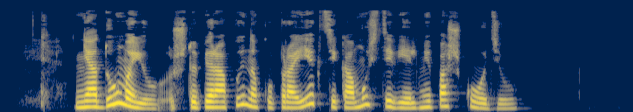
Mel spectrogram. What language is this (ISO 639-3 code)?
bel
